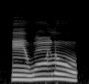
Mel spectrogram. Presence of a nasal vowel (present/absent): present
